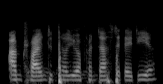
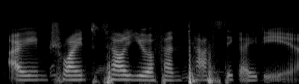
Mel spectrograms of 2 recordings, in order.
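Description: First: The sentence is spoken quickly. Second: The sentence is spoken very slowly. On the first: "I'm trying to do it quicker and quicker and quicker" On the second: "You are going to speak very slowly, as if it were a thriller"

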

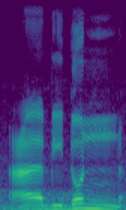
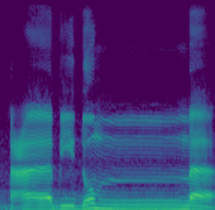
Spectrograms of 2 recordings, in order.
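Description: First: A clear n sound is pronounced at the end. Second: The n merges into a held, lengthened m. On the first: The speaker calls it wrong. "On ne dit pas Abidun" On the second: The speaker calls it right. "On va directement sur mim en fait. Il reste un petit peu longtemps sur mim"

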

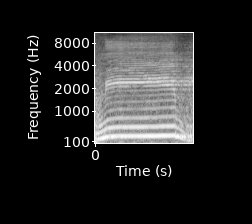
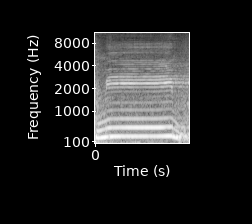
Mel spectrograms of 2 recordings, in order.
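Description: The two takes are said the same way.

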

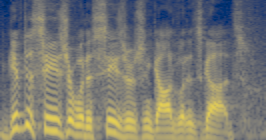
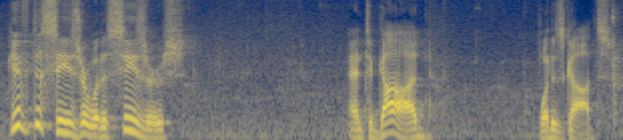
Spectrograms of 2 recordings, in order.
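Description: First: It runs straight on after 'Caesar's'. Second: It stops for a while after 'Caesar's'. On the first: "So you can read it like this" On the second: "Or you can read it with a pause. ... But let the pause be pregnant. Let the pause be filled with thought"

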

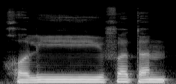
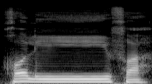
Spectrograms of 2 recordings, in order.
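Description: First: The word ends with a 'tan' sound. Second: The word ends with a soft 'h' sound. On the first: The reading goes on without stopping. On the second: The reader stops at this word.

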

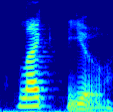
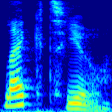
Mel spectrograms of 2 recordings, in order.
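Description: First: The T is held without being released. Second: The T is released with a puff of air. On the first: "then the held T" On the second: "and then the aspirated T"

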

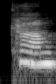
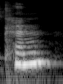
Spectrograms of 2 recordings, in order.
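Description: First: The vowel in the word is full. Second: The vowel in the word is reduced to a schwa. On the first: "Can becomes can" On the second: "Can becomes can"

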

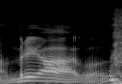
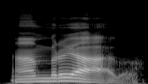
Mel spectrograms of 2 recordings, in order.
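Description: First: The ending of the word carries strong emphasis. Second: The ending of the word carries no special emphasis. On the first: The speaker calls it wrong. "la cadenza c'era sopra ago" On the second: The speaker calls it right. "mo lo faccio io, così una volta per tutte lo chiustiamo"

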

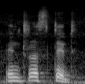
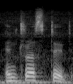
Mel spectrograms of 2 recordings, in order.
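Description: The two takes are said the same way.

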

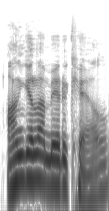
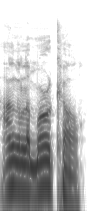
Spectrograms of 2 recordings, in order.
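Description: First: The name is said in a Korean-style reading. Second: The name is said in an English-style reading.

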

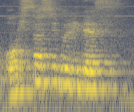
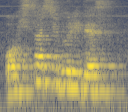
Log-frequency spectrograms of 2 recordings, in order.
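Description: First: The 'hi' sound is soft and smoothly connected. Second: The same.

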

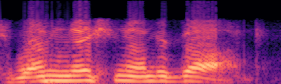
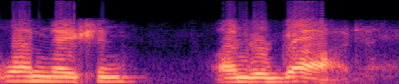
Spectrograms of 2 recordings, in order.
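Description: First: It is said without a pause after 'nation'. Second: There is a pause after 'nation'. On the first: The speaker calls it right. "there is no comma after one nation" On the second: The speaker calls it wrong.

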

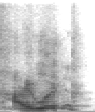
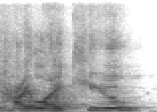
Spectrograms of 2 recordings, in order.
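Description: First: The name ends plainly without a 'cue' sound. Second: The name ends with an added 'cue' sound. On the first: The speaker calls it right. "but it's Hylic" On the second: The speaker calls it wrong. "I used to say Hylic Q"

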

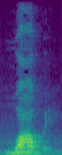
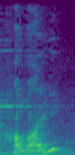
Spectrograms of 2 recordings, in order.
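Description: First: The word sounds like 'Hwah-way'. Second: The word sounds like 'Hawaii'. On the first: The speaker calls it right. "it's Huawei" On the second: The speaker calls it wrong. "and it is not Hawaii"

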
